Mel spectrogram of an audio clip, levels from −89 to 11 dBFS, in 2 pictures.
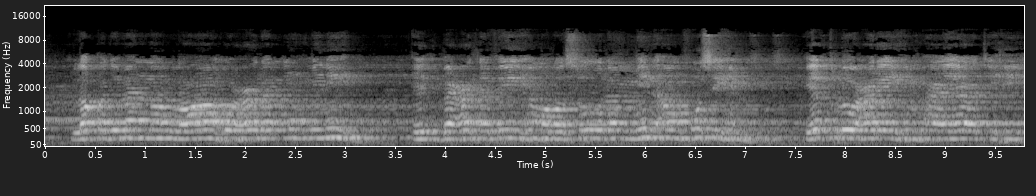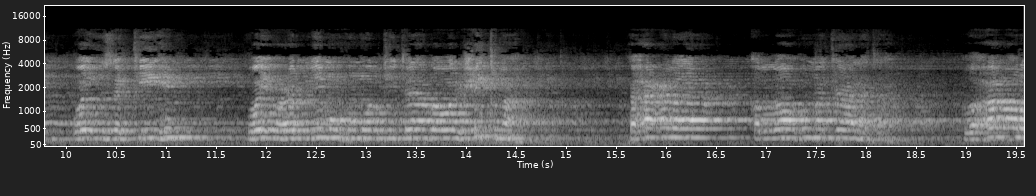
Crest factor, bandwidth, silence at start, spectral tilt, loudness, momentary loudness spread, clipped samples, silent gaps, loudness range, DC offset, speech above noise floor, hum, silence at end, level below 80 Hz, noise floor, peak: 16 dB; 11 kHz; 0 s; -4.5 dB/octave; -17 LUFS; 14 LU; under 0.1%; none; 2 LU; under 0.1%; 21 dB; none; 0 s; -54 dBFS; -37 dBFS; -2 dBFS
